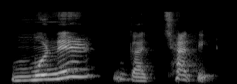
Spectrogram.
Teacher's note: But here, the Visarga is preceded by E. So the Visarga is replaced by a Refa.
